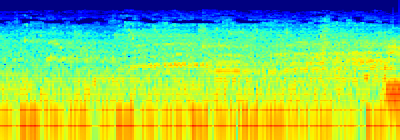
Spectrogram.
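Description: Basketball game sound in an indoor arena: crowd voices and a basketball bouncing on the court, over a steady low hum.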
